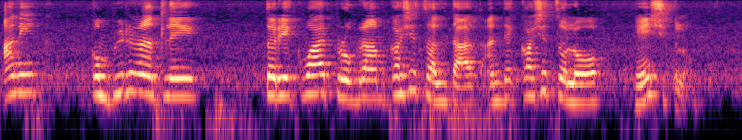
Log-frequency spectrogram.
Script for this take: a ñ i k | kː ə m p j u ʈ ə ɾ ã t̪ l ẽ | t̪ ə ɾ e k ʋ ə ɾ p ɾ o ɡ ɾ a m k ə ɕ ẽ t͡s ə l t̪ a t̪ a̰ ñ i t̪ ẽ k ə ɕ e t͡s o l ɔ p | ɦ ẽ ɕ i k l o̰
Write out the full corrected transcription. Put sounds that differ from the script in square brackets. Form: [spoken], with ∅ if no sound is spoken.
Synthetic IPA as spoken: a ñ i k | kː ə m p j u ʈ ə ɾ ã t̪ l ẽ | t̪ ə ɾ e k ʋ [a] ɾ p ɾ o ɡ ɾ a m k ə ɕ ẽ t͡s ə l t̪ a t̪ a̰ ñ i t̪ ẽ k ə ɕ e t͡s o l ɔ p | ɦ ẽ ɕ i k l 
